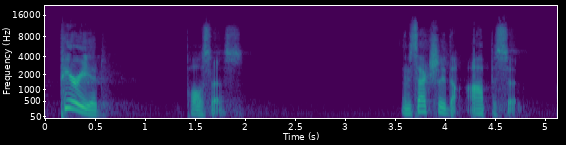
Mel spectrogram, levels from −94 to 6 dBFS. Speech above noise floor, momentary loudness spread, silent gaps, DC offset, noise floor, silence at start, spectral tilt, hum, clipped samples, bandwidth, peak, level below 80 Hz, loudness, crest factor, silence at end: over 48 dB; 19 LU; none; under 0.1%; under -90 dBFS; 0.15 s; -4 dB/octave; none; under 0.1%; 15 kHz; -22 dBFS; -78 dBFS; -42 LUFS; 22 dB; 0.4 s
